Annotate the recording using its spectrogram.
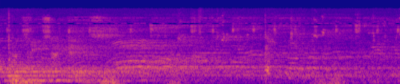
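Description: A basketball bouncing a few times on a hardwood court, echoing in a large, near-empty arena.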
